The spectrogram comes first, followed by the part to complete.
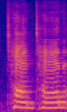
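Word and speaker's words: Tintin: character out of France James we would know him as tin 10 tantan as he would be pronounced by his creator her that's one of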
